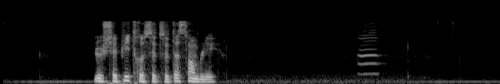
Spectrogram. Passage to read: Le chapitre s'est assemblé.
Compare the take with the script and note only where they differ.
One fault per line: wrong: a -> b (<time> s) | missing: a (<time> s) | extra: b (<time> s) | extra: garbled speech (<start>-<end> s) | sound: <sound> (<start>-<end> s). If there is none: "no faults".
extra: s'est (1.6 s)
sound: laugh (3.6-3.9 s)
